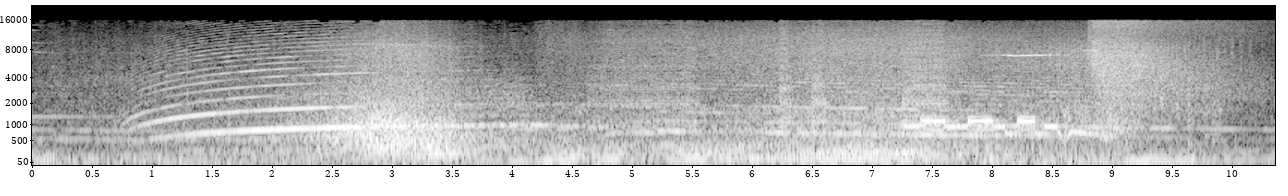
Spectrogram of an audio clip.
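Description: An emergency vehicle siren wails once: it rises steeply about a second in, then holds and slowly falls away over several seconds, over background music.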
